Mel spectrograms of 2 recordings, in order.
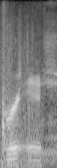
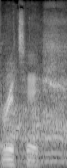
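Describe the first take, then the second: First: It is said in a British accent. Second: It is said in a non-British accent. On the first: "I'm British. You can tell because I said British" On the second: "instead of British"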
